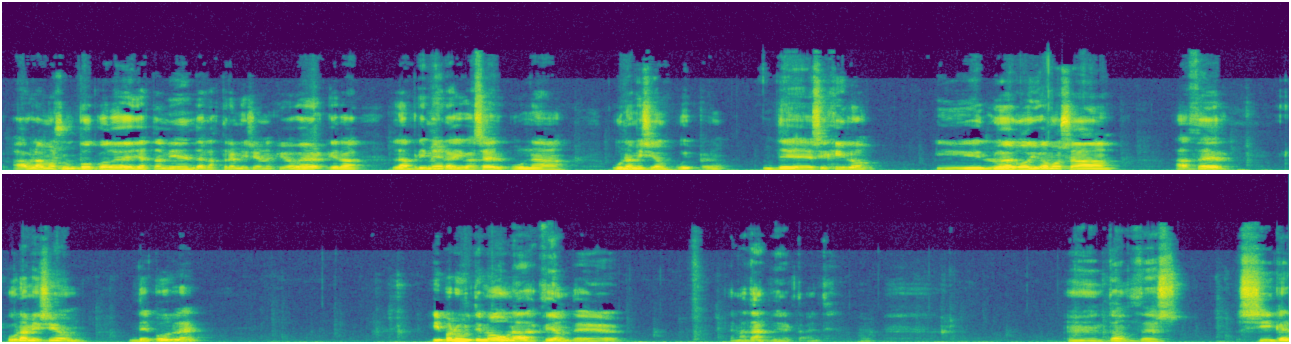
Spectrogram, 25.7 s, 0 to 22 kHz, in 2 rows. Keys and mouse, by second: 0.2 shift+right click, 0.4 x, 2.0 2, 2.2 right click, 3.1 f, 3.3-7.3 middle drag, 3.9 f, 7.3 right click, 7.7 f, 7.9-10.1 middle drag, 8.3 f, 9.9 1, 10.1 right click, 10.5-13.1 middle drag, 12.0 e, 13.1 click, 13.8 g, 14.4 click, 14.6-16.1 middle drag, 15.6 2, 16.1 right click, 16.8 f, 17.4 right click, 17.6 f, 17.9-23.8 middle drag, 19.9 Tab, 23.8 Tab, 25.0 2, 25.5 alt+right click.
